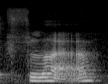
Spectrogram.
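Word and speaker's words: Phlur: Another new addition is Fleur, but spelled like phlegm.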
